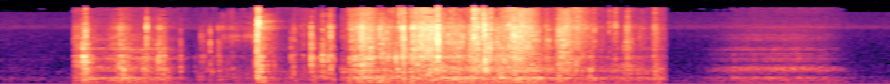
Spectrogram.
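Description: Plastic packaging bags crinkling as they are handled, with sharp crackles about one and two seconds in. It is loudest in the middle and stops suddenly about five seconds in, followed by a softer rustle.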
